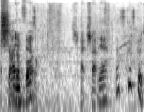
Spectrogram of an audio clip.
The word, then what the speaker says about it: Schadenfreude: Yes, you almost pronounced it right. Schadenfreude.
